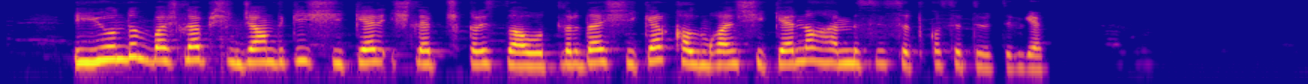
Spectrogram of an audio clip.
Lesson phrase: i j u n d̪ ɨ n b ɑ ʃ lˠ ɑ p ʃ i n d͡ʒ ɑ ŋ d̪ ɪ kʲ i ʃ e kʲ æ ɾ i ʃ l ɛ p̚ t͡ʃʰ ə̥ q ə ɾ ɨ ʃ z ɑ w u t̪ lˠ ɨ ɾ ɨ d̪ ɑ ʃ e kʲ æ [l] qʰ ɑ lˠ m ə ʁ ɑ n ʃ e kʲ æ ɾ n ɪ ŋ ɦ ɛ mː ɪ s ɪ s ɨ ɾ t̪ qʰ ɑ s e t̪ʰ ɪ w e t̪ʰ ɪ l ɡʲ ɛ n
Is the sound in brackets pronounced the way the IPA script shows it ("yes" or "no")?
no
